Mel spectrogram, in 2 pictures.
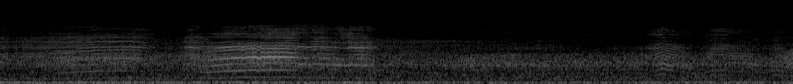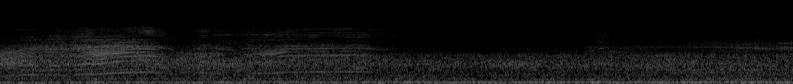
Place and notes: Soboli, Croatia - mad little car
